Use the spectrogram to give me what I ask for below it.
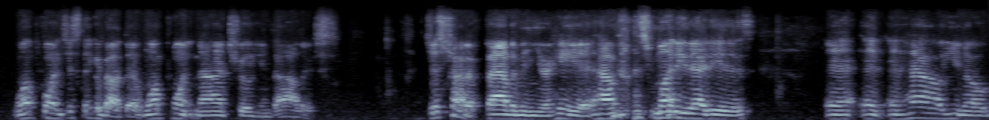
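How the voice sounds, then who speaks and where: A man's voice: lowish voice, dark tone. A man hosting a casual live stream from his home sunroom office. He talks loosely and restarts his sentences, and his voice is picked up by the camera on his screen, so it sounds hollow, like a cave. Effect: hollow, cave-like echo. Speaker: host of a live money stream. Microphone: camera on top of the computer screen. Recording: distant, dull webcam-mic sound in a hollow room.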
